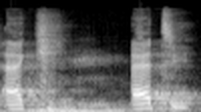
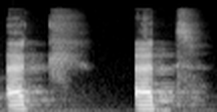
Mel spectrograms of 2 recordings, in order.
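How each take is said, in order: First: The final consonant bounces into a short 'i' vowel. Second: The final consonant bounces without any added vowel. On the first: The speaker calls it wrong. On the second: The speaker calls it right.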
